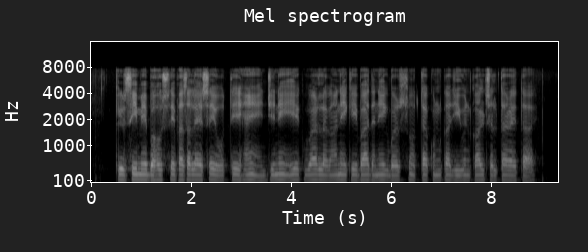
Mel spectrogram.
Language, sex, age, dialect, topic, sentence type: Hindi, male, 18-24, Awadhi Bundeli, agriculture, statement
